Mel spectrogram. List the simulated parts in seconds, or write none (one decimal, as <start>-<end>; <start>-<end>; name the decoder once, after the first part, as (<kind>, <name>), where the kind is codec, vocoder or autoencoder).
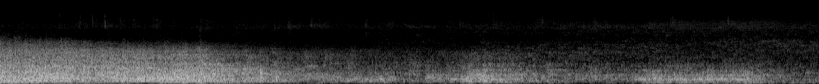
1.3-4.7 (codec, SNAC)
